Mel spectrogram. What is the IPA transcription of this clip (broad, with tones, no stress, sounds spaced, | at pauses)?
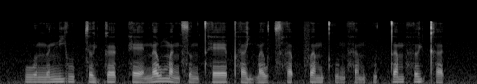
w ʊ˨ ŋ ɵ˥ n j uː˨ p̚ s ɵ˨˩ ɥ k œː˧ k̚ h ɛː˨˩ n̪ ɐ˥ w m ɐ˨˩ ŋ s ʊ˨˩ ŋ t̪ʰ ɛː˨˧ pʰ ɐ˨˩ j m ɐ˧ w t͡sʰ ɐ˨˥ p̚ f ɐ˧ m kʷʰ ɐ˨˩ ŋ h ɐ˨˩ m kʷ ɐ˧ t̚ t̪ ɐ˥ m h ɵ˥ ɥ kʰ ɐ˨˥ t̚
